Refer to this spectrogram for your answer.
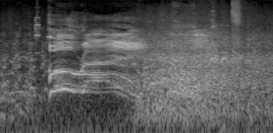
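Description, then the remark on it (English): A Screaming Mel doll toy lets out a loud, angry yell that erupts suddenly and holds for about a second, then trails off into a rough, noisy shout that lingers to the end. “But did you guys get a Screaming Mel doll?”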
